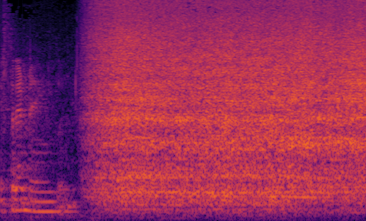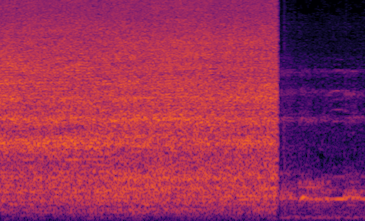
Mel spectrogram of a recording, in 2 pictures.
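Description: A hair dryer blows loudly and steadily.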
